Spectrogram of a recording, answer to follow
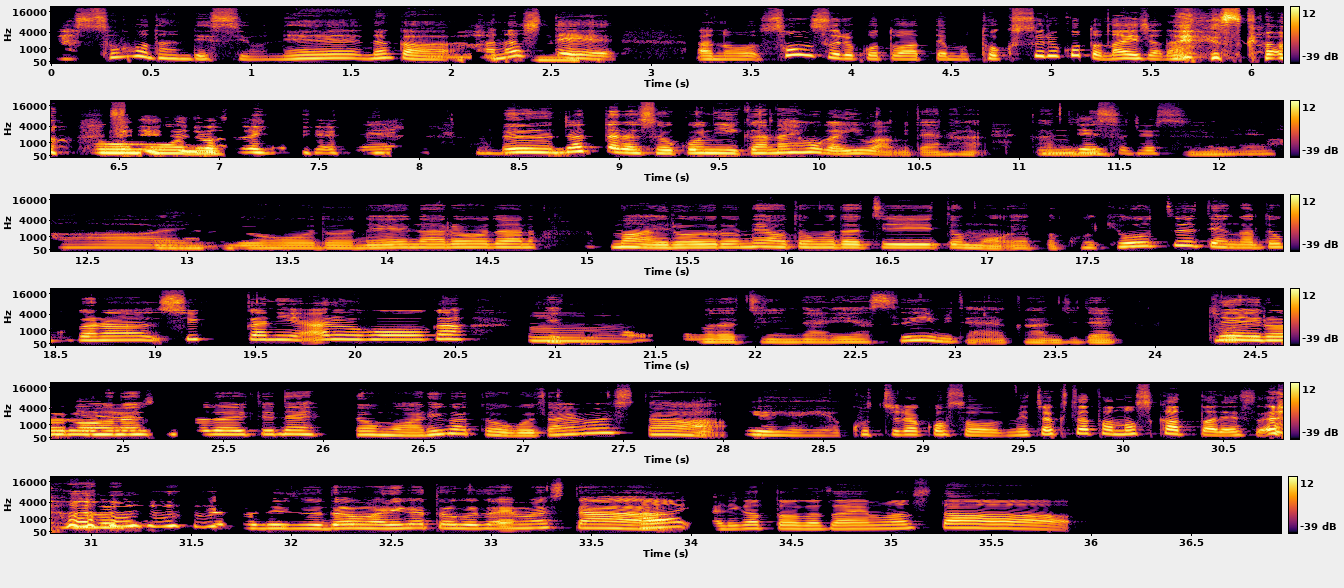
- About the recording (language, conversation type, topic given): Japanese, podcast, 共通点を見つけるためには、どのように会話を始めればよいですか?
- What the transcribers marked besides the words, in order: laughing while speaking: "じゃないですか。政治の話題って"; laugh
